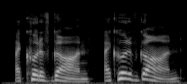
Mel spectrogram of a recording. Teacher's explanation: And it sounds like should've, the H is gone, and the A vowel reduces to a schwa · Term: Dropping and reduction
